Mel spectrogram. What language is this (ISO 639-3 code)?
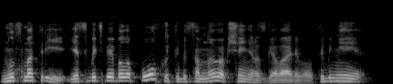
rus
